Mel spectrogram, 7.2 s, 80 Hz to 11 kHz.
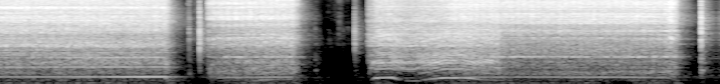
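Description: The electric motors and metal worm gears of a Diecast Masters 1:20 CAT 330D L RC excavator whir as the arm and bucket move. The whine stops and starts twice, about 2 and 3 seconds in. In the last, longest run the pitch dips and rises, and it stops near the end.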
